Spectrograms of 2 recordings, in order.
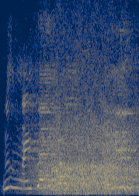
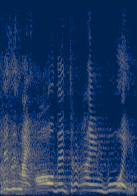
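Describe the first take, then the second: First: Higher, louder mock sex voice. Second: Said in the usual way. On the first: Shown as a demonstration. Comic showing off her sex voice, higher and giggly. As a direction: lift it high with a laugh.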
